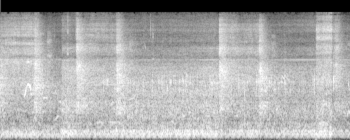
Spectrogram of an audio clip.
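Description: A steam locomotive puffs in loud, rhythmic bursts of steam.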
